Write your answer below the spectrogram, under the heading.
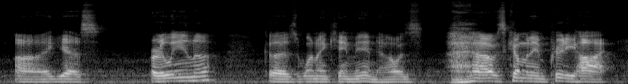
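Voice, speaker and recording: With audible room echo, a man speaks at a medium pitch. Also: fairly even intonation, moderate pace. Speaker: vlogger, skydiving student. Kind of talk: vlog narration over jump footage. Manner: casual, many fillers.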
